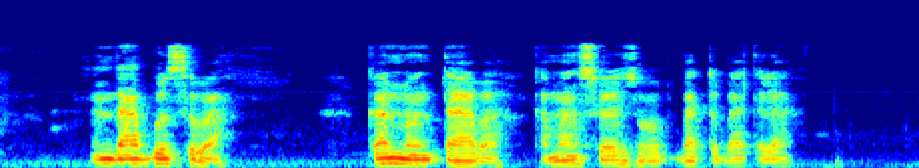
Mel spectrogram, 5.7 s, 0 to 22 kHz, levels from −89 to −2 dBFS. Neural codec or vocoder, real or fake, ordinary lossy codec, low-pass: none; real; Opus, 64 kbps; 7.2 kHz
